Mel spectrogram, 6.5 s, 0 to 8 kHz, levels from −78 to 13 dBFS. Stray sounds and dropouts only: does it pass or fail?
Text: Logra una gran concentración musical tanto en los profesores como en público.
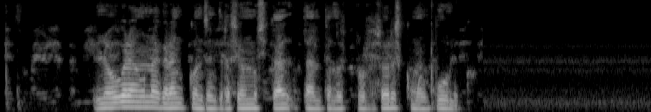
pass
